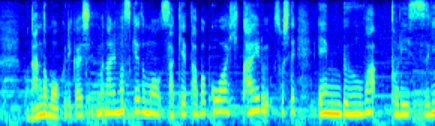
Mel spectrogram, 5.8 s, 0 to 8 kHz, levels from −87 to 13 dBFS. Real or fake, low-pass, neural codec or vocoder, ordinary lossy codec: real; none; none; none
